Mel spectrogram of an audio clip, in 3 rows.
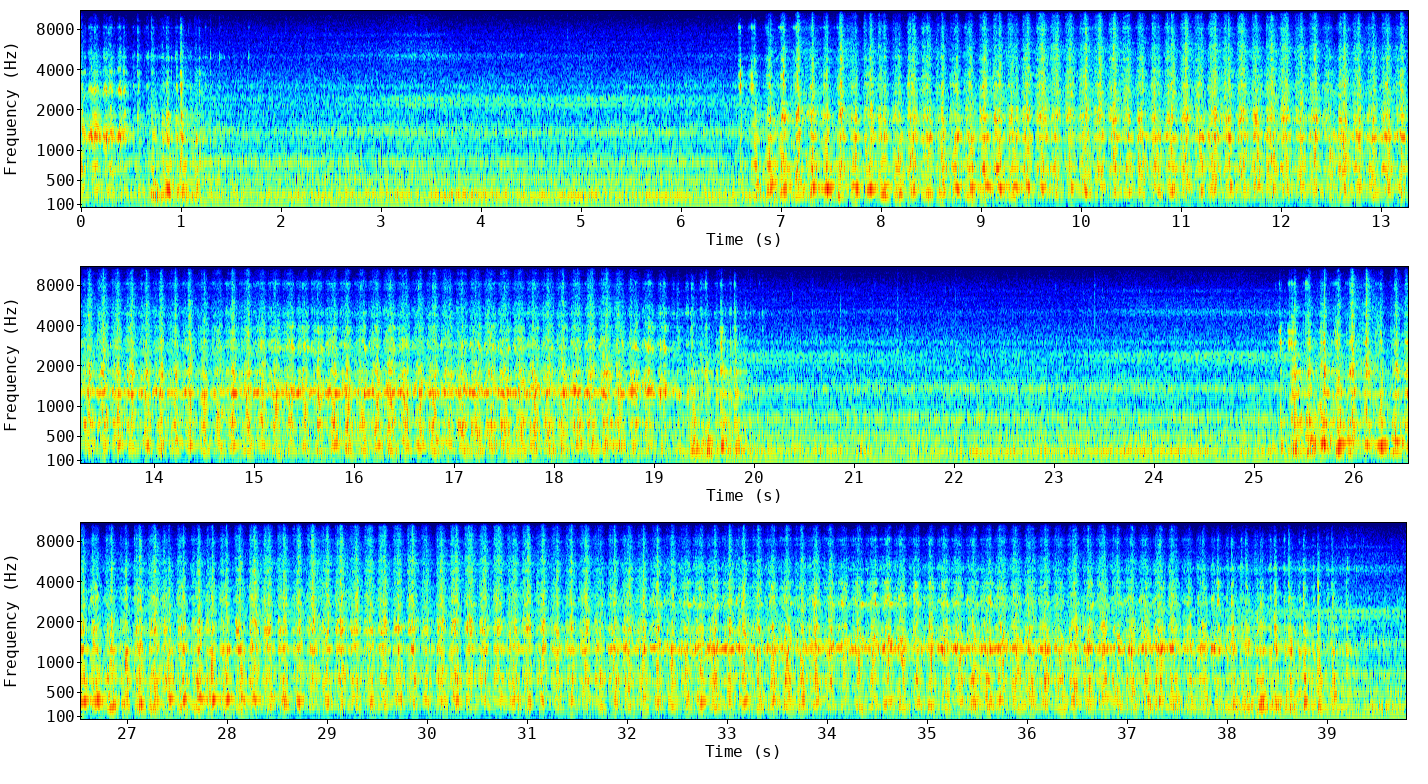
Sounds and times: Tools: 0.0 - 1.4, 6.6 - 20.1, 25.2 - 39.3.

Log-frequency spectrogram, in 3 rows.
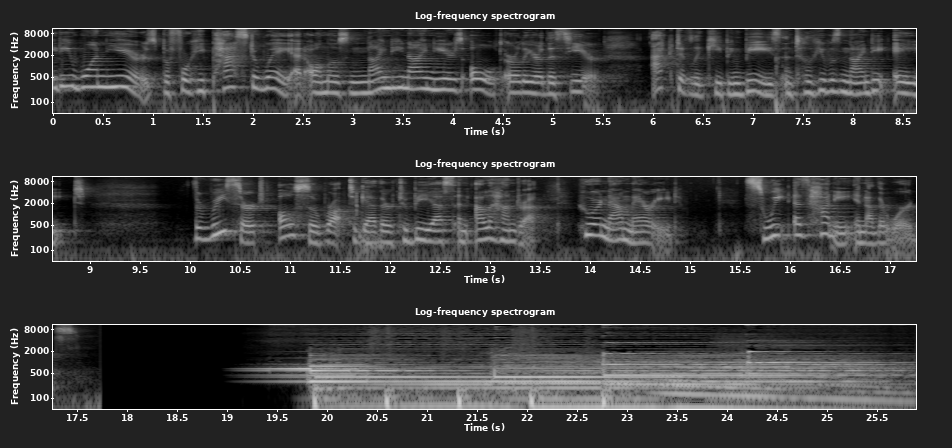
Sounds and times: Speech: 0.0 - 9.0, 10.0 - 15.0, 15.6 - 17.6
Music: 19.0 - 25.8.

